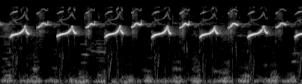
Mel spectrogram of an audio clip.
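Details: Java sparrow giving high, sweeping chip calls in an even run of about two per second, a sound said to get other Java sparrows calling at once; faint low-pitched noise underneath.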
